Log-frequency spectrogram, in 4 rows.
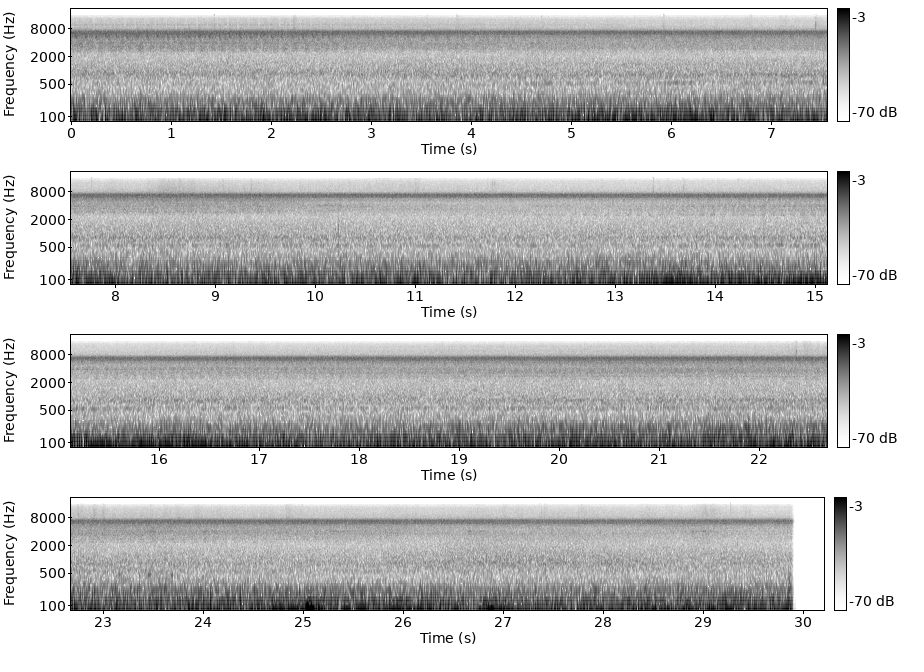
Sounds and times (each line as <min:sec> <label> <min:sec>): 0:00.0 Cicadas 0:29.9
